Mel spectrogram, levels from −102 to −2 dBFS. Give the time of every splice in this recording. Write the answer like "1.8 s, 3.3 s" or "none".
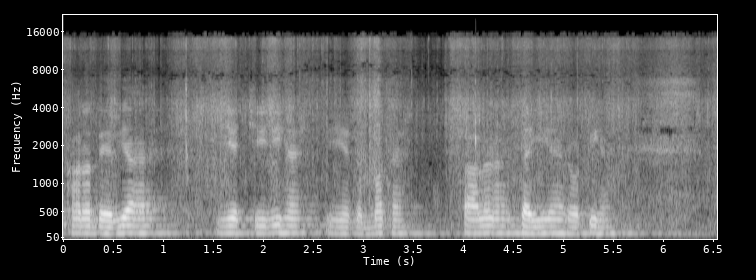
none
